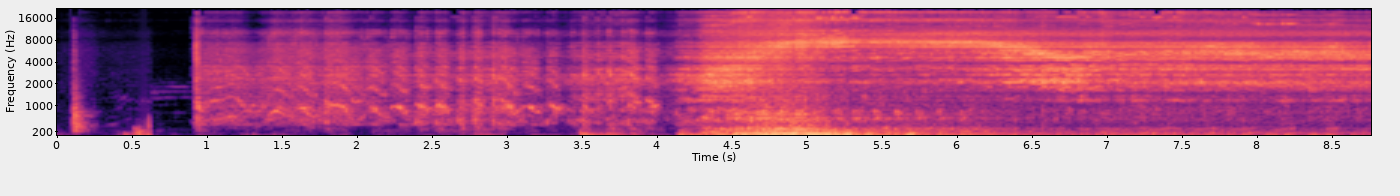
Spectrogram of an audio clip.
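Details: Junked Dodge Dakota V8, fuel fed by hand into intake while another person cranks: starter cranks, V8 catches and roars up unevenly, running only as long as fuel is fed.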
